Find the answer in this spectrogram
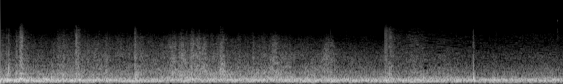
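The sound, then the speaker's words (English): Explosions from Iranian missile strikes on Tel Aviv during an air raid: a steady low rumbling roar with a few sharp, bursting cracks scattered through it, and no voices. “Air raid sirens are sounding across Israel as missiles are fired by Iran. Plumes of smoke are visible in Tel Aviv. This is what it sounds like in the city.”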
